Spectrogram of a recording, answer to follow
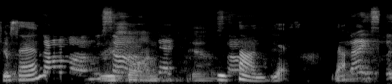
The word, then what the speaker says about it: Roussanne: Roussanne, yes.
